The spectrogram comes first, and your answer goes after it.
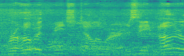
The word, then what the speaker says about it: Rehoboth: Beach should I say it right that's right Rehoboth Beach Delaware is the other location the only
